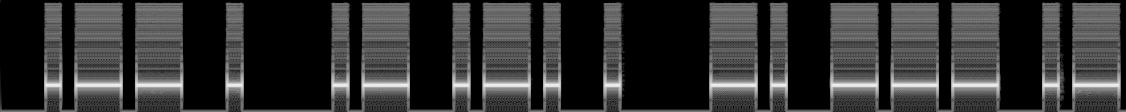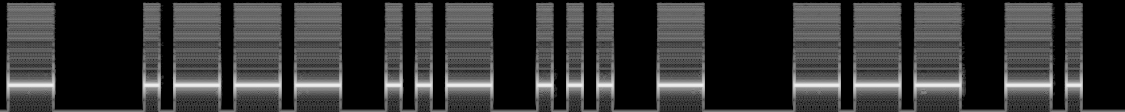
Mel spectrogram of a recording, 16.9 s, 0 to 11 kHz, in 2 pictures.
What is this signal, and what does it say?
Morse code, heard as a keyed tone, about 10 wpm, 800 Hz. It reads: WE ARE NOW JUST ON
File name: morse mp3 / ANGLAIS texte clair 2 vitesse 10 mots minute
